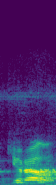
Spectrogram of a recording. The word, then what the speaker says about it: Керала: Есть штат Керала такой, или Керала по-разному ударения ставят.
